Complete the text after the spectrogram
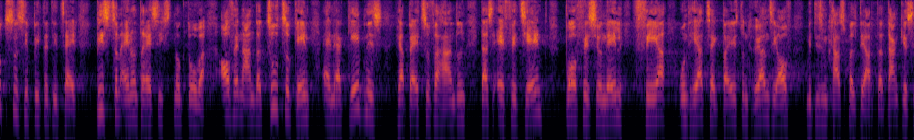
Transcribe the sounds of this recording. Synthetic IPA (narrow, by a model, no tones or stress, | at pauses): ʊt͡sn̩ziːb̥ɪtədiːt͡sæɪtb̥ɪst͡sʊmæɪnʊnt̚d̥ʁaɪsɪçst̪n̩ɔktoːbɐ̰ʔɑʊfæɪnandɐt͡suːt͡suɡeːənæɪnɛɐɡ̥eːbnɪs | hɛɐbæɪt͡sufɛɐɦãndl̩nd̥asefit͡sjɛntpʁofɛsjonɛlfeːɐʔʊntheːɐt͡sɛɪk̚b̥aːɐɪstʊnthøːʁənziːaʊfmɪt̚d̥iːzm̩kʰaspaltea̰ːtɐd̥aŋkəs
